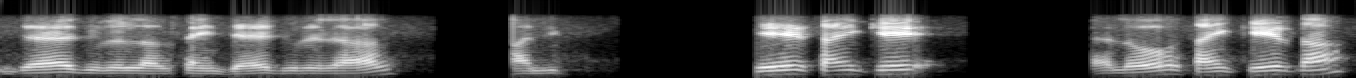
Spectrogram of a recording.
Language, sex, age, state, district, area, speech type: Sindhi, male, 45-60, Delhi, South Delhi, urban, conversation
